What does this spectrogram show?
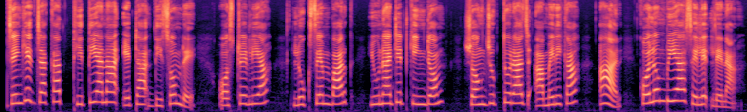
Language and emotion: Santali, neutral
